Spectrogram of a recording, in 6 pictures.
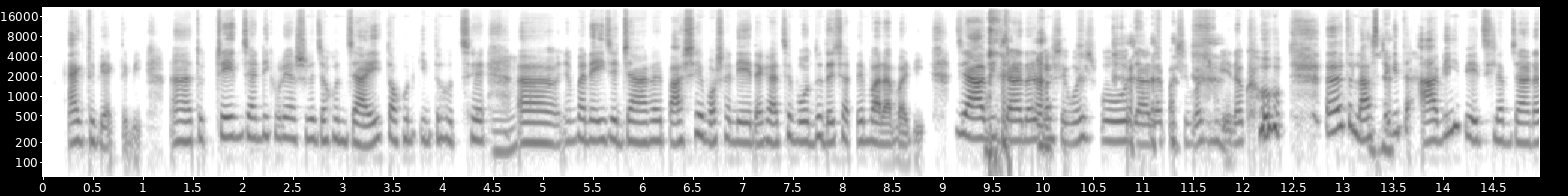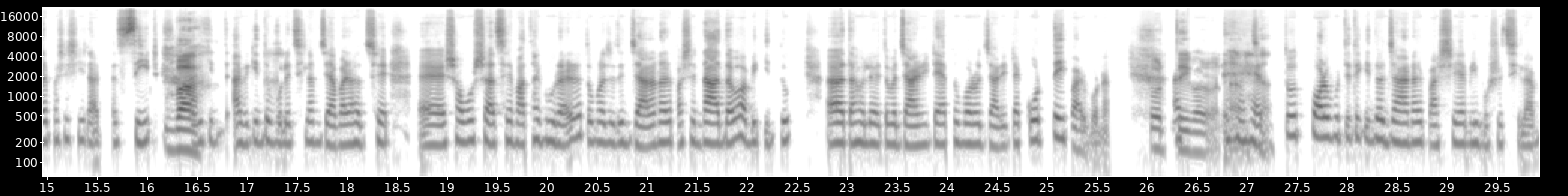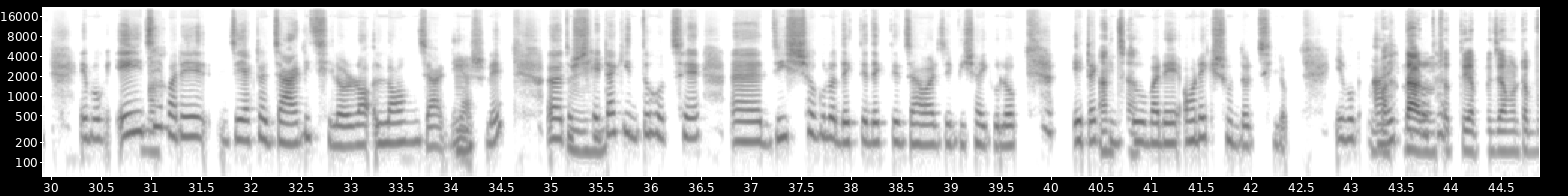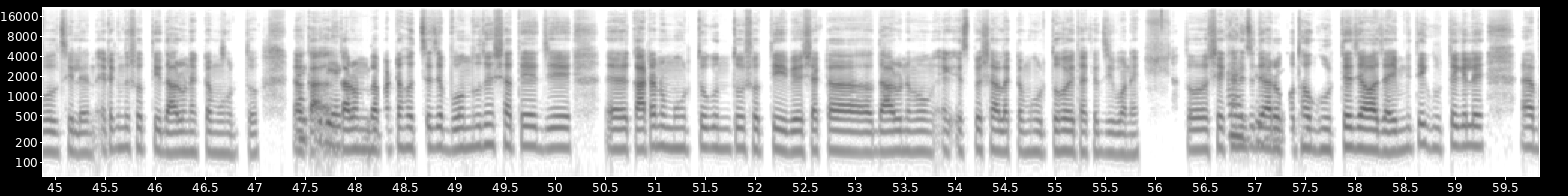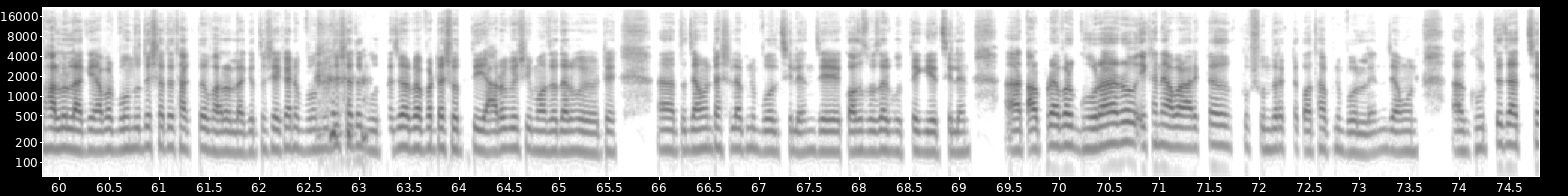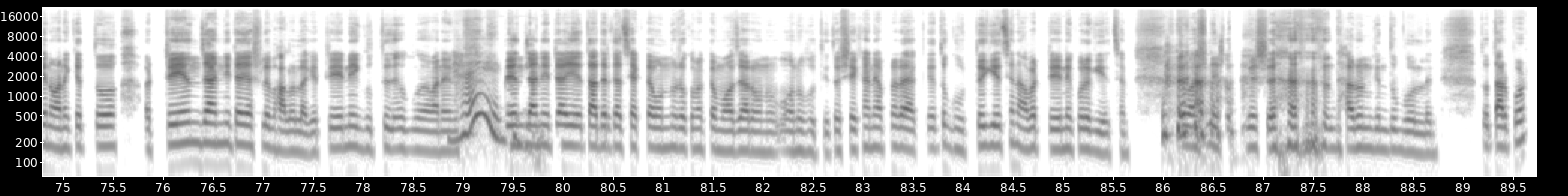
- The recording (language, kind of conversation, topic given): Bengali, podcast, বন্ধুদের সঙ্গে আপনার কোনো স্মরণীয় ভ্রমণের গল্প কী?
- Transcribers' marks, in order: laugh; other background noise; laughing while speaking: "খুব আ তো"; "আচ্ছা" said as "আনচ্ছা"; "আচ্ছা" said as "আনচ্ছা"; tapping; chuckle; chuckle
